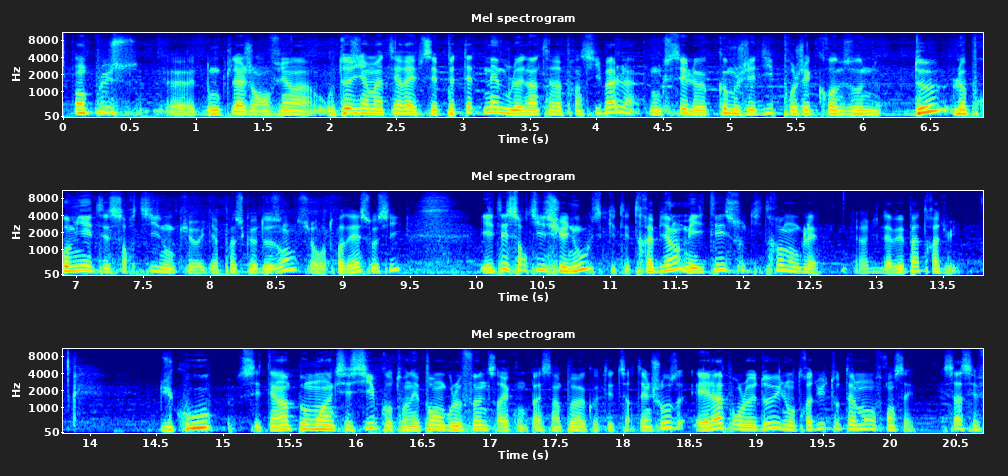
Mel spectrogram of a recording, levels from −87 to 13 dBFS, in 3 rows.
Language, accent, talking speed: French, French, 285 wpm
